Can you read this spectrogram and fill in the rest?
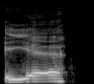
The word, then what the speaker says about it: Yehovah: Now, some pronounce it another way, but Strong's breaks it down in its syllables as Yehovah.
